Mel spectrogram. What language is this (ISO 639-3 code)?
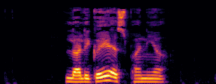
fas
